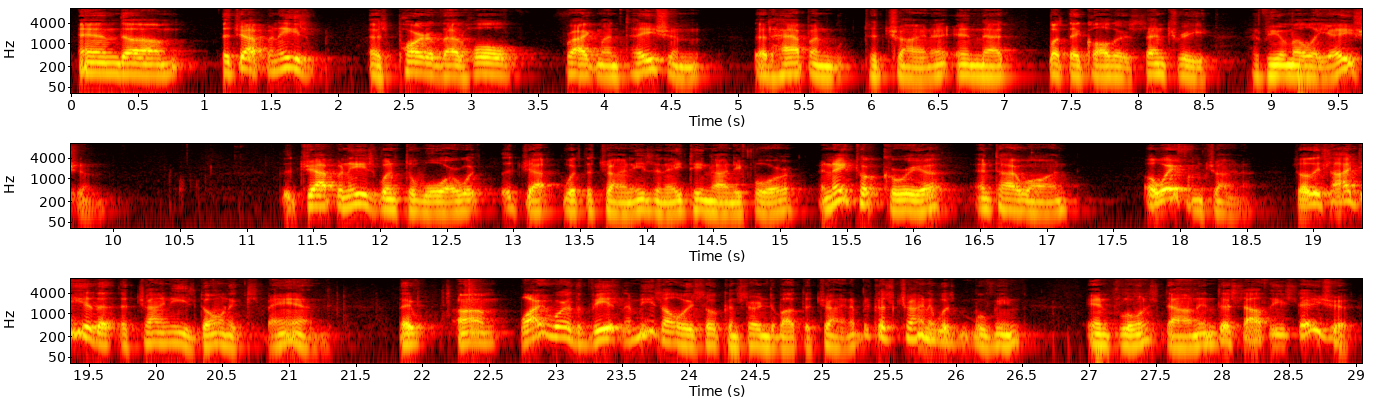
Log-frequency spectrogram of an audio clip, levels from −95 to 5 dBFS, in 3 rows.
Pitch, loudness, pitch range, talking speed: 115 Hz, -27 LUFS, 105-130 Hz, 155 wpm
